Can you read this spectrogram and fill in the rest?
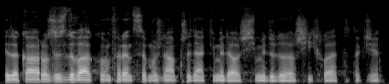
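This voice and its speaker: A man in his thirties says a few welcoming words into a handheld microphone in a large lecture hall. His voice is low, smooth and clear. He speaks plainly and stumbles now and then. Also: steady tone, a little mellow. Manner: brief, plain, slightly halting. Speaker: company co-founder. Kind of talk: short welcome remarks.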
